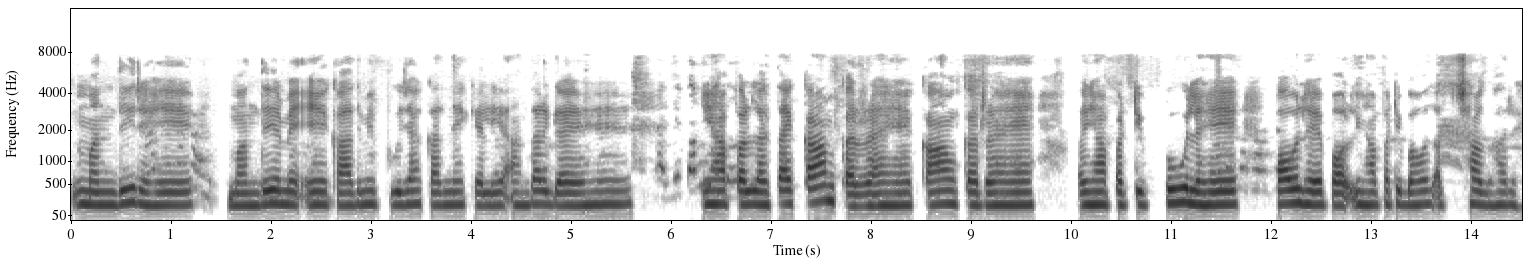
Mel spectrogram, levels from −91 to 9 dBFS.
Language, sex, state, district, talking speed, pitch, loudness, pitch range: Hindi, male, Bihar, Jamui, 160 wpm, 190 Hz, -18 LUFS, 185-195 Hz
